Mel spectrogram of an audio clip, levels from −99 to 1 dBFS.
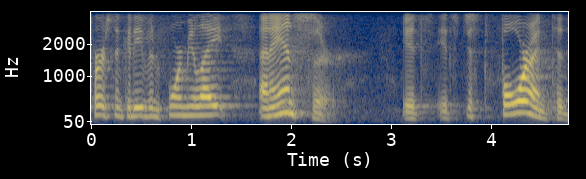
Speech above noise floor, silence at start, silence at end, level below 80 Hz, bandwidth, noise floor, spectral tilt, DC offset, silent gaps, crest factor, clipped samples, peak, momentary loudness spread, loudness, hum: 39 dB; 0.05 s; 0 s; -72 dBFS; 4 kHz; -60 dBFS; -9.5 dB/octave; under 0.1%; none; 22 dB; under 0.1%; 0 dBFS; 22 LU; -21 LUFS; none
